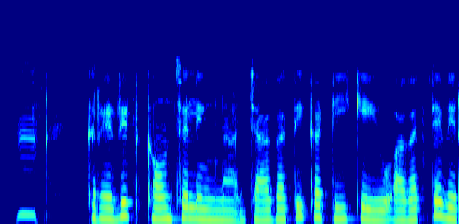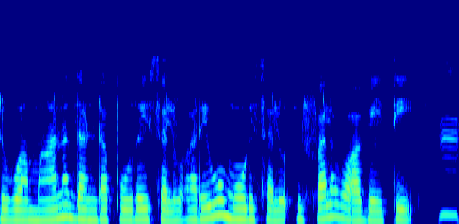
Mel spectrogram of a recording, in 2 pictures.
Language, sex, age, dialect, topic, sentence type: Kannada, female, 31-35, Central, banking, statement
